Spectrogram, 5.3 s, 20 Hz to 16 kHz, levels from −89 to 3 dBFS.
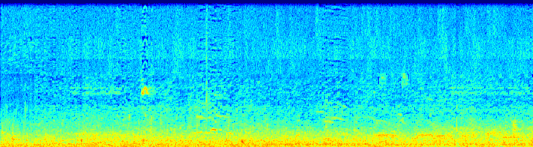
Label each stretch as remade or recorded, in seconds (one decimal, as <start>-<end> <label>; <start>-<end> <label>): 0.0-0.7 recorded; 0.7-1.2 remade; 1.2-4.5 recorded; 4.5-5.3 remade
